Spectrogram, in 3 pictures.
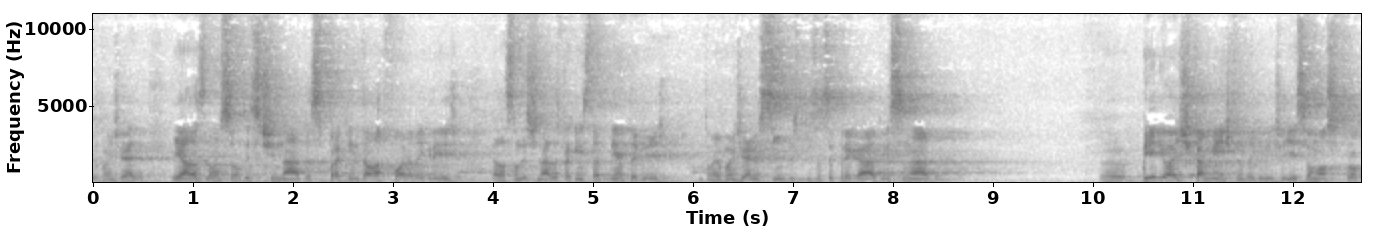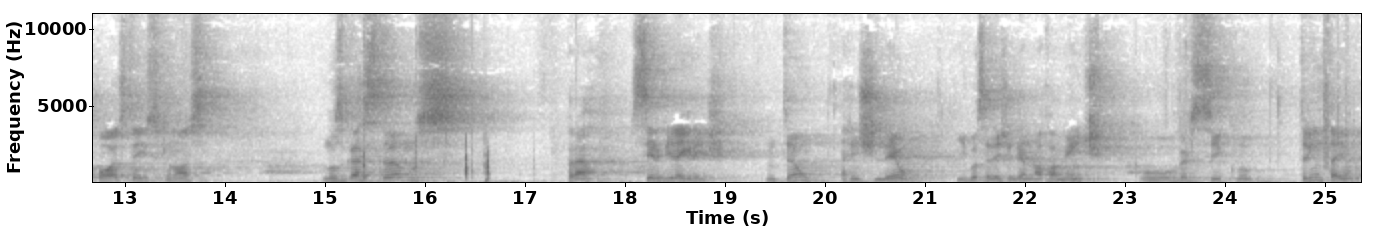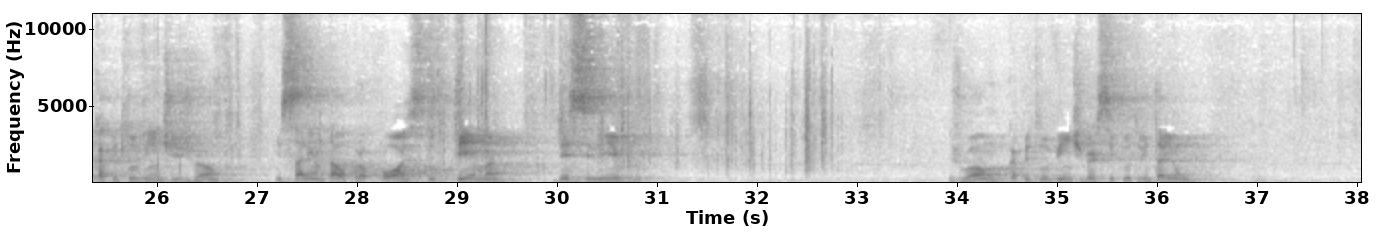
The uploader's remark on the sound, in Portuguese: Áudio não editado extraído do Imersão presencial do dia 09/11/2021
